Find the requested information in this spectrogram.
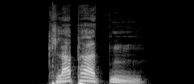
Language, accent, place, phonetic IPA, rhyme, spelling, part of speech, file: German, Germany, Berlin, [ˈklapɐtn̩], -apɐtn̩, klapperten, verb, De-klapperten.ogg
- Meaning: inflection of klappern: 1. first/third-person plural preterite 2. first/third-person plural subjunctive II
